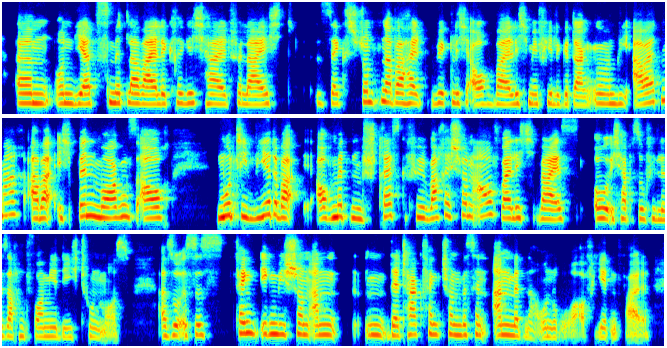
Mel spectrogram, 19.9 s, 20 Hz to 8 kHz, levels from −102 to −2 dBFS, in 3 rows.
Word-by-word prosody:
Ähm, 225 -1 +2
und 215 +1 -2
jetzt 210 +1 +2
mittlerweile 220 -3 +4
kriege 220 +1 -4
ich 225 0 -5
halt 210 -2 0
vielleicht 210 0 -1 0.2
6 215 0 -5
Stunden, 250 +1 -2
aber 230 -2 +3
halt 215 -1 +1
wirklich 225 0 -3
auch, 200 +1 -2
weil 200 0 +2
ich 215 - -7
mir 215 -3 -5
viele 215 -2 -6
Gedanken 205 +2 -1
um 210 0 -3
die 210 -2 -8
Arbeit 230 +6 +2
mache. 315 +3 -2
Aber 240 +1 +5
ich 245 0 -6
bin 285 0 +4
morgens 255 +2 +4
auch 250 +2 +3 0.5
motiviert, 280 +1 +3
aber 255 -5 +4 0.2
auch 245 - +3
mit 275 +1 +4
'nem 235 -2 -1
Stressgefühl 270 +1 -2
wache 250 +4 +1
ich 280 - 0
schon 300 -2 -3
auf, 300 +2 -1
weil 245 0 +5
ich 250 0 -7
weiß: 225 -1 +3
„Oh 240 -1 +3
ich 225 +1 -5
habe 230 0 -2
so 230 -1 -5
viele 215 -2 -5
Sachen 200 0 -5
vor 195 +1 -6
mir, 195 0 -5
die 185 +1 -9
ich 185 0 -12
tun 190 -2 -11
muss.“ - - -11 0.3
Also 205 +2 -2
es 230 0 -4
ist 230 0 -4
fängt 265 0 +4
irgendwie 250 -1 +2
schon 240 0 +2
an, 230 0 -1 0.3
hm 230 -1 -4
der 215 -1 +2
Tag 235 +2 0
fängt 240 -2 -4
schon 240 -2 -1
'n - - -1
bisschen 230 0 -5
an 225 +1 +2
mit 210 -1 -1
'ner - - -13
Unruhe 185 0 -9
auf - - -9
jeden - - -5
Fall. - - -5
230 Hz, 225 wpm, -24 LUFS, 210-245 Hz, 0.5 s, Aber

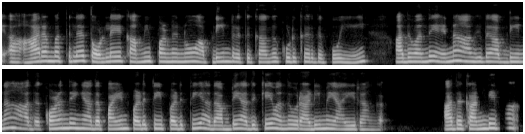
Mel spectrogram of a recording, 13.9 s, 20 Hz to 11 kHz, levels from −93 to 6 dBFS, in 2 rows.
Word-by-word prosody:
அ - - +2 0.3
ஆரம்பத்துல 240 +1 +2 0.2
தொல்லைய 215 +4 +3
கம்மி 210 +2 +1
பண்ணனும் 215 +1 +1
அப்டின்றதுக்காகக் 200 0 -2
குடுக்கறது 210 -2 -2
போயி, 185 -2 -2 0.6
அது 200 +2 +1
வந்து 215 +3 +1 0.2
என்ன 220 +4 +1 0.2
ஆகுது 220 -1 0
அப்டின்னா 210 +4 -1 0.2
அந்தக் 190 -1 -5
கொழந்தைங்க 230 +2 +3
அதப் 200 0 0
பயன்படுத்தி 210 +1 0 0.2
படுத்தி 205 +3 0
அது 195 -1 -1
அப்டியே 185 +5 -2
அதுக்கே 205 +4 -1
வந்து 210 +1 -1
ஒரு 200 -2 0
அடிமை 210 +3 +1
ஆயிர்றாங்க. 175 -3 -4 1.0
அதக் 205 +1 +1
கண்டிப்பா 230 +4 +2
210 Hz, 115 wpm, -24 LUFS, 195-220 Hz, 1.0 s, தொல்லைய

